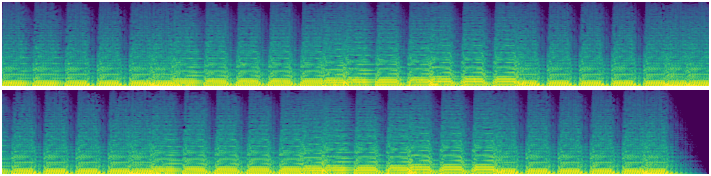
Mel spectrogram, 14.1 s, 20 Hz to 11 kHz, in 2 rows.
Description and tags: wobble flat0121
real wobble flat tune. 140 tempo. If use send me link for song.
